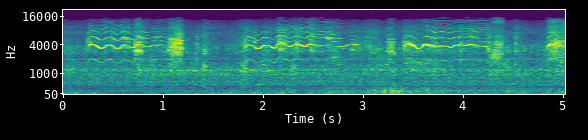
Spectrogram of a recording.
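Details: Hungry nestling crying for food from its mother: thin, high wavering cries that wobble up and down in pitch, coming in close series with short pauses, over a continuous low droning background.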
